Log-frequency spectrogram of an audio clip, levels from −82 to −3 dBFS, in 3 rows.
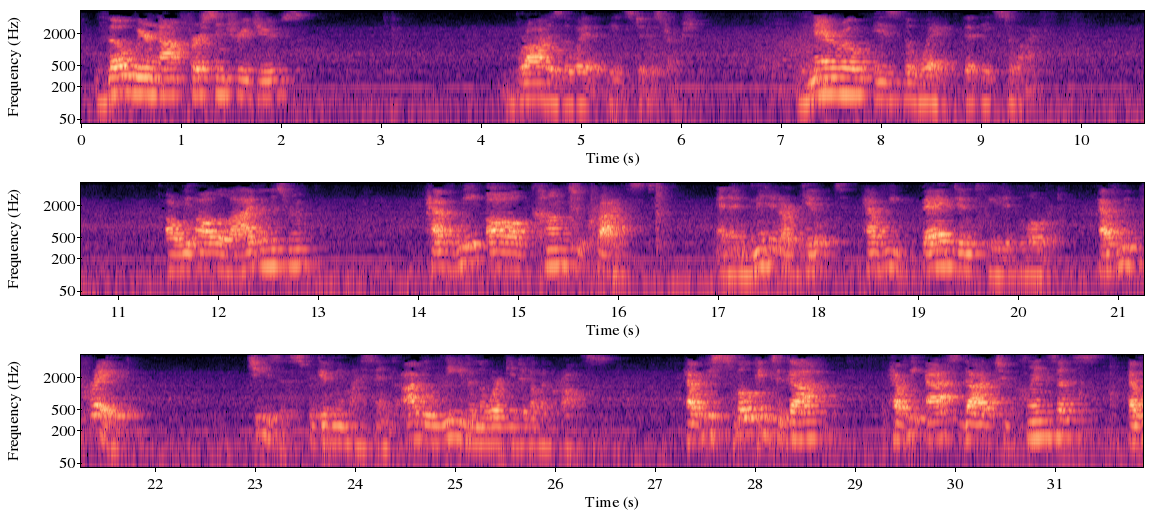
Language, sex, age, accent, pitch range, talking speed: English, male, 40-59, American, 105-145 Hz, 145 wpm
